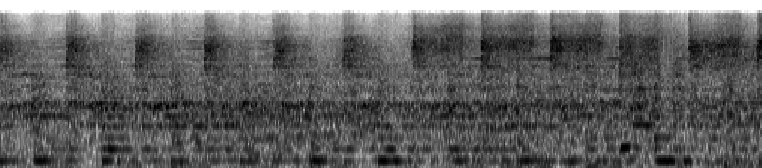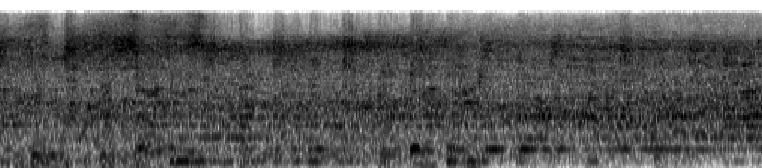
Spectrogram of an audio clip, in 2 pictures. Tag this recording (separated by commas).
Music, Independent music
